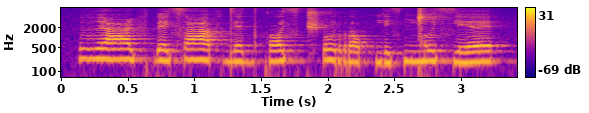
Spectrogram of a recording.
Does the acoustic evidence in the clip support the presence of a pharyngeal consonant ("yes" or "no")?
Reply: yes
